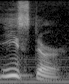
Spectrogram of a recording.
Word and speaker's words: Ishtar: bale she was called ishtar pronounced easter es esther in english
